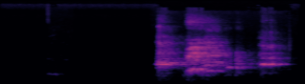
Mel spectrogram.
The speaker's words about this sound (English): So anyway, what's the dog doing, though?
